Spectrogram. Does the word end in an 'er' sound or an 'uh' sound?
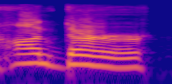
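er. The word ends in an 'er' sound. "they'll replace the A with an E R"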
